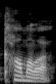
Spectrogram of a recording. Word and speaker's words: Kamala: let's go for it Kamala her name is kamla this is not hard y'all so okay so the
